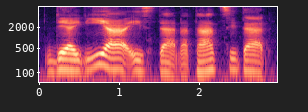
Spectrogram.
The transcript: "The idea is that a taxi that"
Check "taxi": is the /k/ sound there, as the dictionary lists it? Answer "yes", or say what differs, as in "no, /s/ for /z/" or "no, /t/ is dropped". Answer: no, /k/ is dropped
